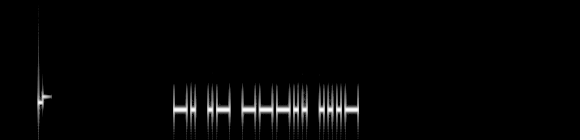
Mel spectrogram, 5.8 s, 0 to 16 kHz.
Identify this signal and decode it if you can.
Morse code, heard as a keyed tone, about 28 wpm, 700 Hz. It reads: NA8V
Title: Call Signs - 28wpm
